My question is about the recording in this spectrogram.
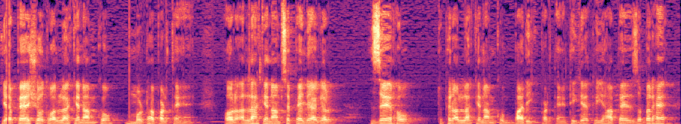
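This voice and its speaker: A Pakistani man teaching Quran reading, spelling words out syllable by syllable in a slow chant and then explaining the rules quickly in Urdu-accented speech. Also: mid-range voice, fairly even intonation.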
